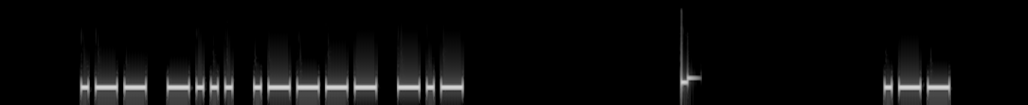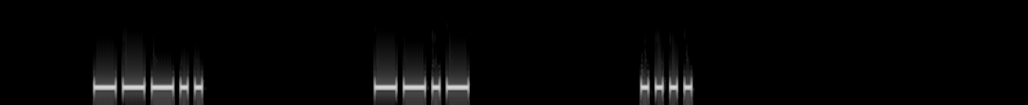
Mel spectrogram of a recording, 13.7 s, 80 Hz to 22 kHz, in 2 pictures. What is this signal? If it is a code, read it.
Morse code, heard as a keyed tone, about 25 wpm, spaced as for 11 wpm, 700 Hz. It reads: WB1K W8QH
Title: USA Call Signs - 4 Characters - 8x Character Spacing - 25wpm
